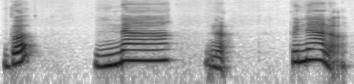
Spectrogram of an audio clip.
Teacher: Banane. L'accentuation se fait sur la deuxième syllabe, elle traîne un petit peu, donc c'est le seul son A qui se prononcera comme un A dans ce mot.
